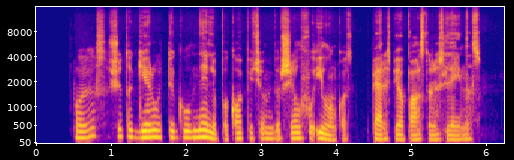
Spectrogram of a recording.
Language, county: Lithuanian, Vilnius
